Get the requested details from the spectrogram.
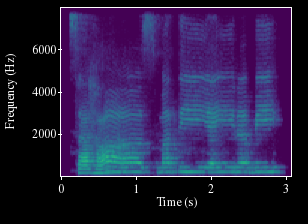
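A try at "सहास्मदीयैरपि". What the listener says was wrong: Not Mati, Madi.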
